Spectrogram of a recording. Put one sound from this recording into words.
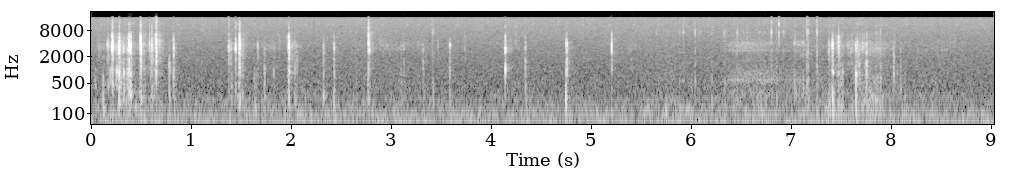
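A snack bag crinkles and rustles close by.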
